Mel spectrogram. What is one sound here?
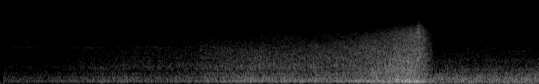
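A car drives up and rushes past.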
